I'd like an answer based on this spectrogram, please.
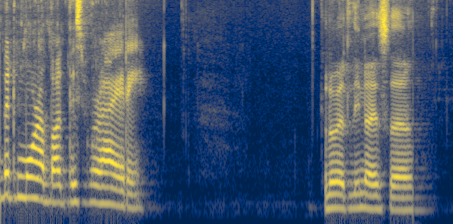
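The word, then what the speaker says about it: Grüner Veltliner: Yes, Gruner Veltliner, yes. The pronunciation is always very hard for me.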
